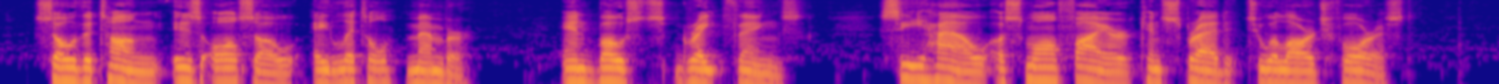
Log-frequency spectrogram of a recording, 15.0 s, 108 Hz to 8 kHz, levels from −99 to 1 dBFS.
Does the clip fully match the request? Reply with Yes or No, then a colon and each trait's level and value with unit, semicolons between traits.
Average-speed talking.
No: slow, 95 wpm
